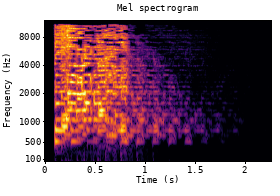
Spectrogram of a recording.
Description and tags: explosion beep kick game gamesound click levelUp adventure bleep sfx application startup clicks event
adventure, application, beep, bleep, click, clicks, event, explosion, game, gamesound, kick, levelUp, sfx, startup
